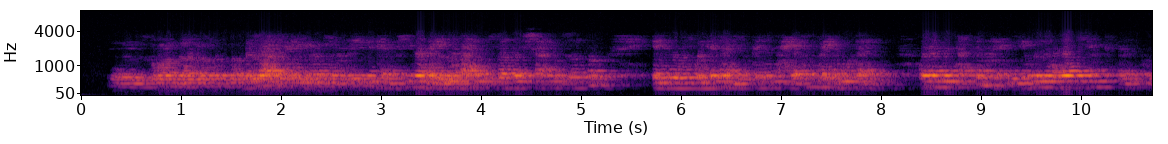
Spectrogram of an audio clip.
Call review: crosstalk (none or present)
present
